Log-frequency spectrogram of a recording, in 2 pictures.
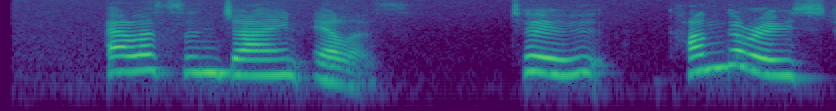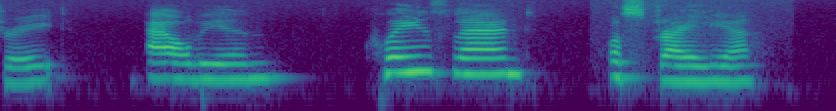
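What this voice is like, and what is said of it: Australian accent. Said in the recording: “You're an Australian? ... Can't you tell from the accent?”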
